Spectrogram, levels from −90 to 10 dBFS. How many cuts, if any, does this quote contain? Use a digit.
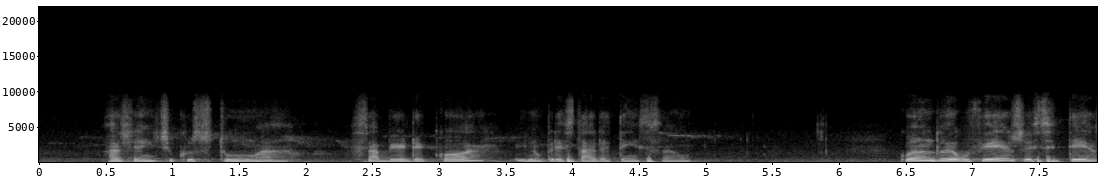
0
